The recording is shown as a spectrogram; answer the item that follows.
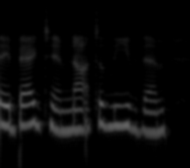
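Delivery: ordinary delivery, nothing marked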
